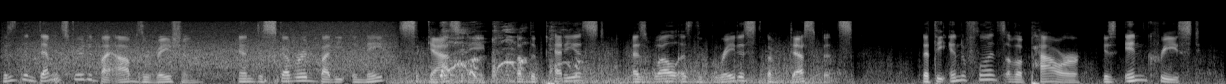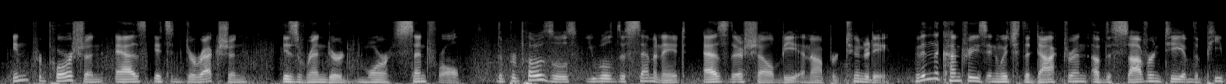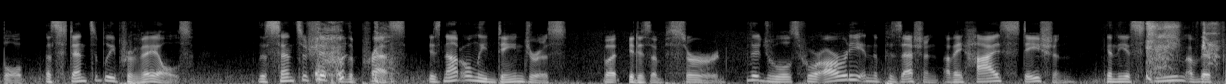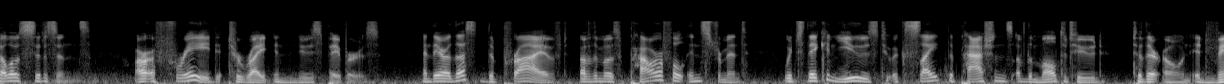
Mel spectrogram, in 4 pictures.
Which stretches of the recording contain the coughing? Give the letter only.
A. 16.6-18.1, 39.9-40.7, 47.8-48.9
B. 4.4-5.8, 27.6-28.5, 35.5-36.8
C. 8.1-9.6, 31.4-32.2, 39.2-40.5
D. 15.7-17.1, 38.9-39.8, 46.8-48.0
B.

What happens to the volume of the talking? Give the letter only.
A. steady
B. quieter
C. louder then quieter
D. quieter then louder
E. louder
A.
